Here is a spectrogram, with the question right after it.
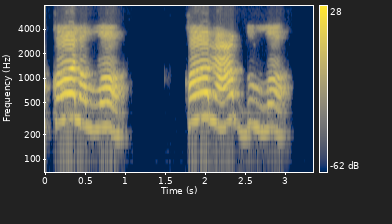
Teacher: وتفخيم كلمه اللام في لفظ جلال الله اذا تقدمها فتح او ضم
